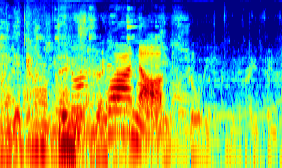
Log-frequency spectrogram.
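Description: An elderly woman speaks quietly.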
